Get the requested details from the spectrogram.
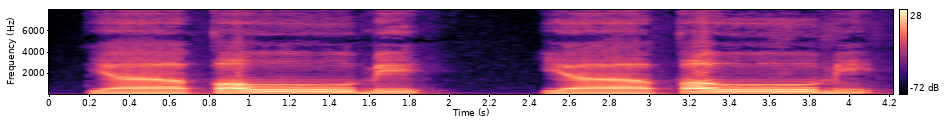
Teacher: دیکھیں یہاں پر کھڑا زبر ہے، اس کو ایک الف کے برابر کھینچنا ہے. قو واو لین ہے تھوڑا نرمی کے ساتھ، اور می کو کھینچنا نہیں، یہ حرکت میں سے ہے، کسی بھی حرکت والے حرف کو کھینچتا ہی نہیں.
